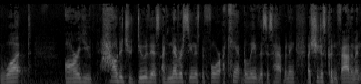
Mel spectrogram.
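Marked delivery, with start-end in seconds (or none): 0.0-5.9 tearful, overwhelmed, disbelieving weeping cries. Retelling the social services lady's reaction to the families, imitating someone crying. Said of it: "the social services lady is weeping, she's crying".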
